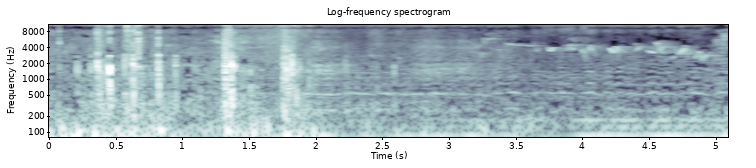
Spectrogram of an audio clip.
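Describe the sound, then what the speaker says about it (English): Bees buzz around Spanish lavender in a blooming March garden, with a soft steady hum close by. A few sharp rustles and clicks come early, and faint bird chirps sound in the background. "these bees"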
